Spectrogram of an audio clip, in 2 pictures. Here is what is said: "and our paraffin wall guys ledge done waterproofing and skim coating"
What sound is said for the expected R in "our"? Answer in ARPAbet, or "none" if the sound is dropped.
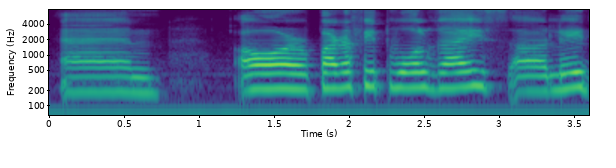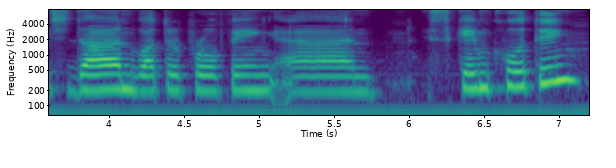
R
